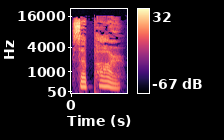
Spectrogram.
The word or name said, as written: subpar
